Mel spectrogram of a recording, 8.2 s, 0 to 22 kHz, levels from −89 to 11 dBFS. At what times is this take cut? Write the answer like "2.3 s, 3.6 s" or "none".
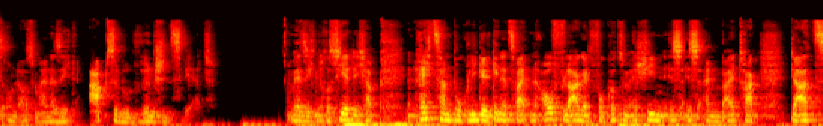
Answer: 2.8 s, 3.1 s, 4.1 s, 4.9 s, 5.9 s, 6.8 s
